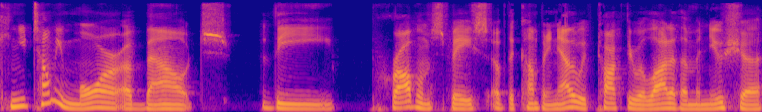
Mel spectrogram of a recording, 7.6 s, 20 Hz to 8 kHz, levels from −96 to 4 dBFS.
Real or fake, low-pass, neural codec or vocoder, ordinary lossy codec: real; 7.2 kHz; none; AAC, 32 kbps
